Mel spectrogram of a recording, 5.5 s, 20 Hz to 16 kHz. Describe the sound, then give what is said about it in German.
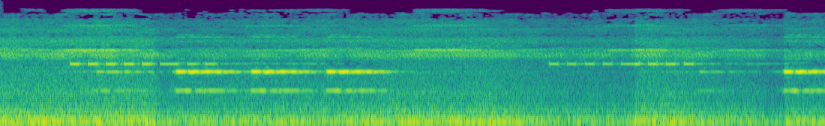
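Many e-scooters on a site, all suddenly switched on at once with headlights on, their horns blaring: shrill electronic tones beeping and overlapping in uneven bursts over a dense wash of noise, loud and continuous throughout, with no one speaking. “alle Roller eingeschaltet, die, die, die Scheinwerfer und auch die Hupen gingen an und 15 Minuten lang gab es da Mordsradau auf dem Gelände.”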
